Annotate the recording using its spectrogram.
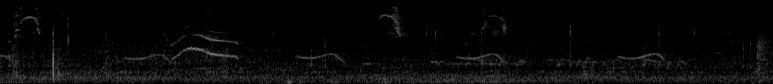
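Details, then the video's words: Infant monkey RAIN calls its mother RANY for help. A series of short arched whimpers comes roughly once a second after a loud early squeal, with a quiet, rustling background. "Po-or baby monkey RAIN calling mom RANY to helps but can't."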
